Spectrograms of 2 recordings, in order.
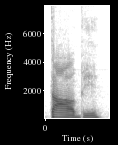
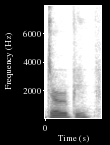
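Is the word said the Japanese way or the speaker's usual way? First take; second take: Japanese way; usual way. First: The first syllable sounds like 'dar'. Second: The first syllable sounds like 'der'. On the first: The speaker calls it right. "apparently it's pronounced Derby, ... just like how the Japanese say it" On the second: The speaker calls it wrong. "I keep saying Derby"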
